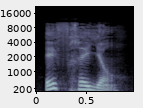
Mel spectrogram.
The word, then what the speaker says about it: effrayant: here you frayer effrayé effrayant final not pronounced effrayant amusantf Final pronounc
